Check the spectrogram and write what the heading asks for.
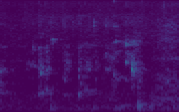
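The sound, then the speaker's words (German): Water is topped up, pouring softly into a glass or cup, a faint, uneven trickle with small splashy bursts lasting under two seconds, with no talking. “Und gießt gerade Wasser nach?”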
